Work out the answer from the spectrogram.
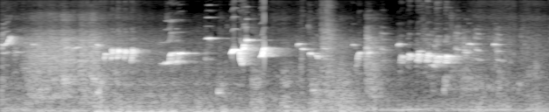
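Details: Black-crested bulbul in an aviary sings scattered whistled and slurred phrases over a low, soft thumping patter and light rustling.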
